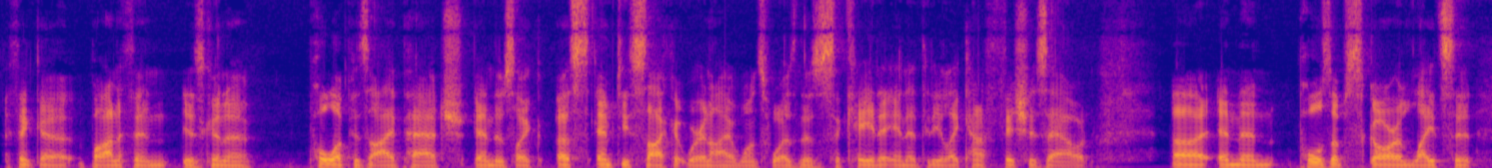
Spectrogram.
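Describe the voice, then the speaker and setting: A man's voice: lowish voice, flat delivery, normal speed, a bit bright. A man speaking casually as a guest player, narrating his moves and chatting about a tabletop roleplaying game. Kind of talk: casual tabletop play and chat.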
